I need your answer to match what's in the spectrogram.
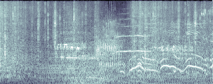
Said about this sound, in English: This episode begins as the last one ended, with a flock of birds scaring the horses as Ulysses' limp body is carried into the woodland and thrown into a ditch.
